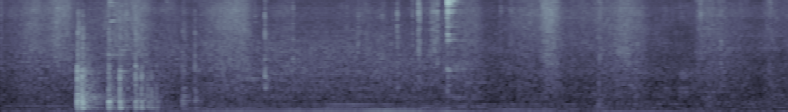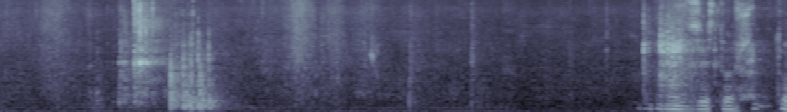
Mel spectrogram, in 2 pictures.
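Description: Hard plastic parts clatter and knock as they are handled.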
